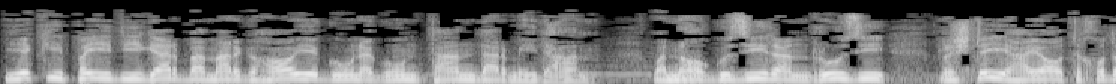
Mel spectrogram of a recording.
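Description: A man from Afghanistan with an Afghan Dari accent, reading a scripted essay in a measured way. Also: a little high, vocal fry, a little mellow. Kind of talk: scripted narration.

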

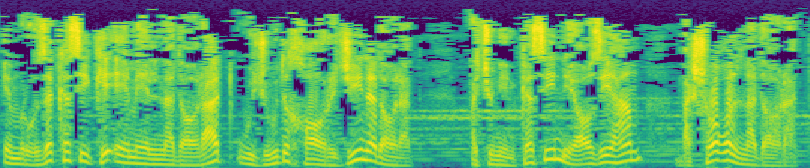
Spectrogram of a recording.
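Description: A man with an Afghan Dari accent voicing a brisk male company chief who speaks curtly. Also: medium pitch, big pitch swings, darkish tone, soft background music, pitched below the performer's own voice, natural voice.

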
